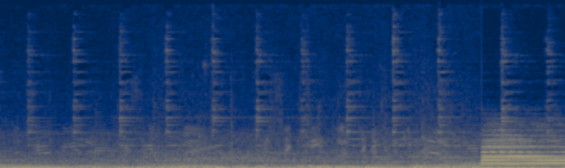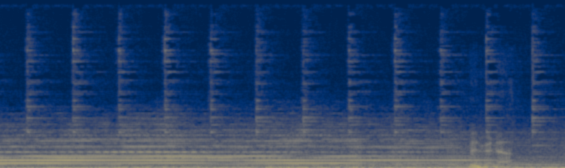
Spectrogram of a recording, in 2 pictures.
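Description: A train rumbles past nearby, then its horn blares a long, steady tone over the rolling clatter of the cars, with some talking mixed in.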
